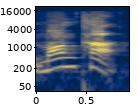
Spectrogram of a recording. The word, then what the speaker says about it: Montha: যেখানে সাবজেক্টে বলা হয়েছে severe সাইক্লোনিক্সম মন্থা pronunciation মন্থা over coastal Andhra Pradesh cross দা কোস্ট।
